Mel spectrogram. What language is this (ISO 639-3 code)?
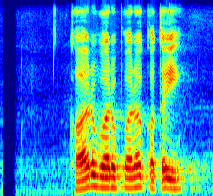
nep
